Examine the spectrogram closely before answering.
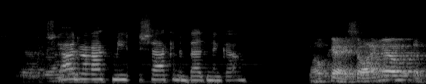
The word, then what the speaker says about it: Abednego: starts with an a now we always pronounce it a bed together but that's actually not what the name is it's abba nego a bed nego we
